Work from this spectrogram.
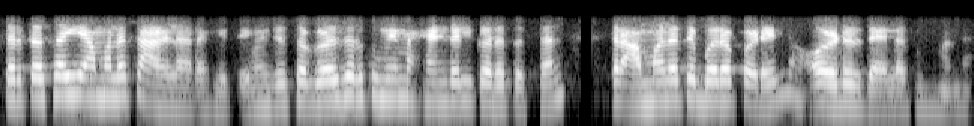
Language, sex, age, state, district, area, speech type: Marathi, female, 18-30, Maharashtra, Sindhudurg, rural, conversation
